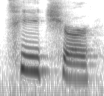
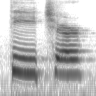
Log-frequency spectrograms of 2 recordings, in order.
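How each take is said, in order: First: The t has a strong hissing burst of air. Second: The t is plain, without a burst of air. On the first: The speaker calls it right. "Eu faço T e junto com esse T eu tenho um S" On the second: The speaker calls it wrong.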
